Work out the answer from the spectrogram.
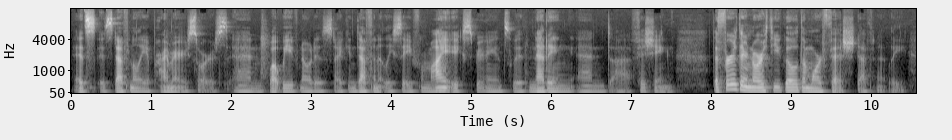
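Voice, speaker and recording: A woman's voice: very deep voice, level tone, a little fast, creaky, warm tone. A woman from Ontario, a podcast guest talking earnestly and passionately about protecting water, with wry asides. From Ontario, Canada. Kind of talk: podcast conversation. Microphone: podcast mic.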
